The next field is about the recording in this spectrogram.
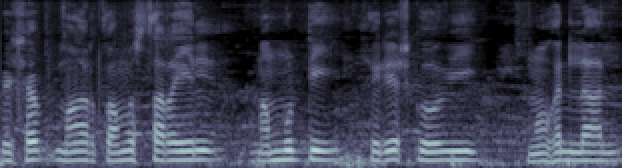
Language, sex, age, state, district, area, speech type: Malayalam, male, 60+, Kerala, Alappuzha, rural, spontaneous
